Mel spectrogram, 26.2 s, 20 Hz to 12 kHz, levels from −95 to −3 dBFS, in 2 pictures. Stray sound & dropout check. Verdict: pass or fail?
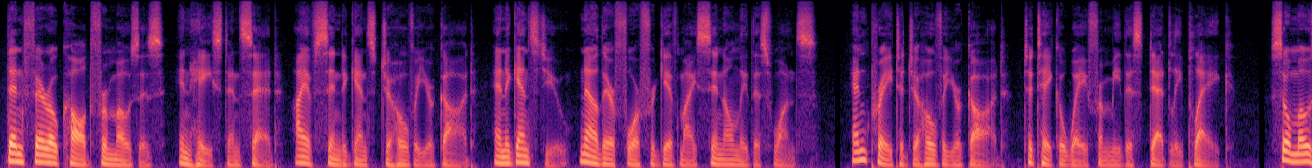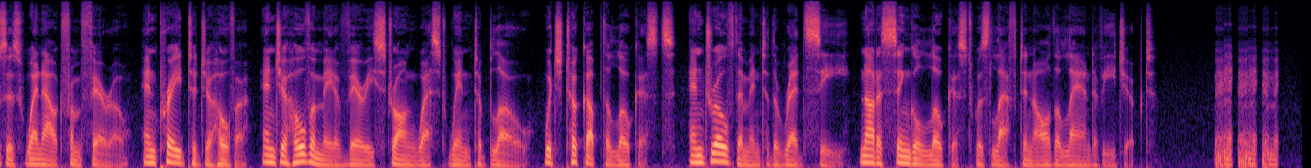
fail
